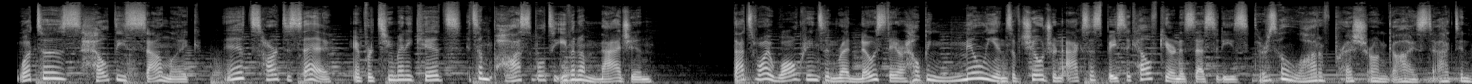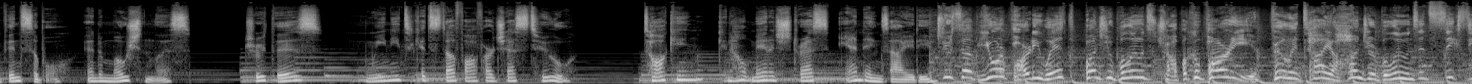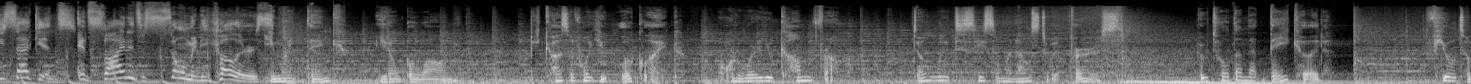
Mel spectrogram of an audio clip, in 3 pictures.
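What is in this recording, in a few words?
English Commercial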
